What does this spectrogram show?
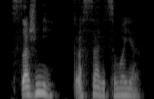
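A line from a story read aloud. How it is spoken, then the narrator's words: Moaning. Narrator (Russian): Простонал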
